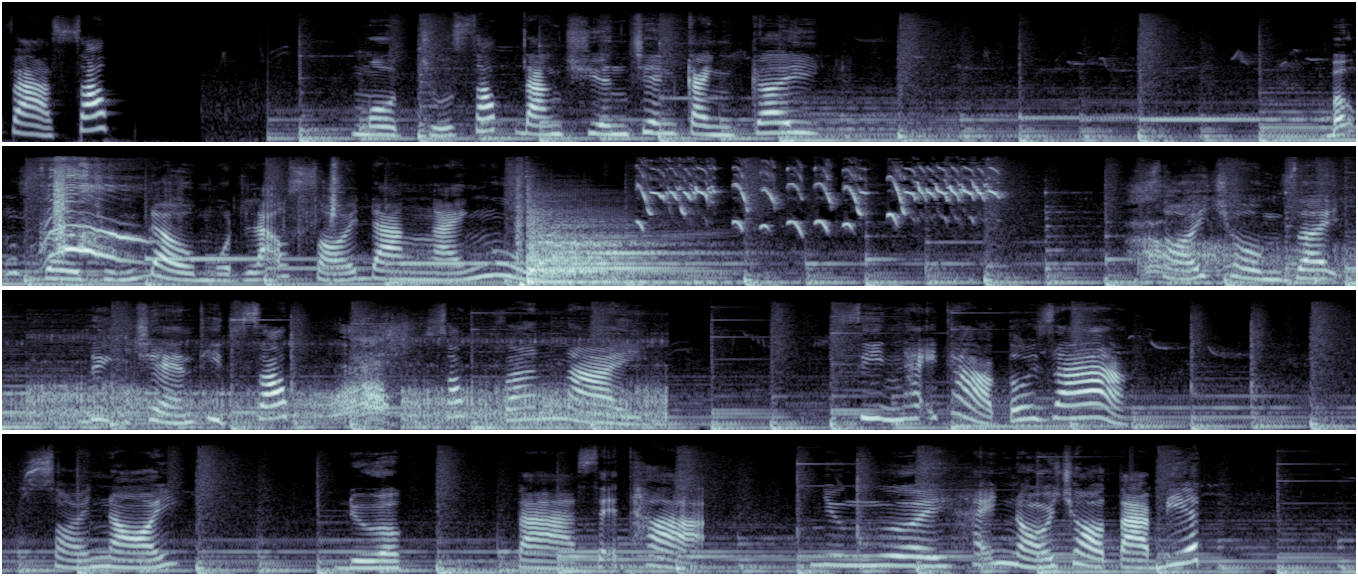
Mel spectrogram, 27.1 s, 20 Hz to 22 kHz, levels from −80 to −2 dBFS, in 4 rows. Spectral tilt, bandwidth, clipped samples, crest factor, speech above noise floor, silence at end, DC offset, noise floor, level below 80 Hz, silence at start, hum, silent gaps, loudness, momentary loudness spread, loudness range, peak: -4 dB/octave; 16 kHz; under 0.1%; 20 dB; 44 dB; 0 s; under 0.1%; -63 dBFS; -36 dBFS; 0.05 s; none; none; -19 LUFS; 16 LU; 5 LU; 0 dBFS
